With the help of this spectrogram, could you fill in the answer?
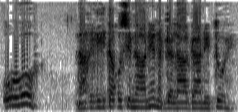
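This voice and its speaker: A man's voice: on the high side, fairly quick, dull audio, slight background noise, close to an everyday voice. A man playing a resentful, cocky schoolboy son in a radio drama, brash and grumbling. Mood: assuring.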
